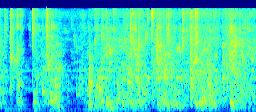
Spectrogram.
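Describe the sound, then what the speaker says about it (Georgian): Water pours continuously into bottles, a steady close splashing and gurgling flow that shifts slightly as the vessels fill. "გავავსოთ წყალი ერთად."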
